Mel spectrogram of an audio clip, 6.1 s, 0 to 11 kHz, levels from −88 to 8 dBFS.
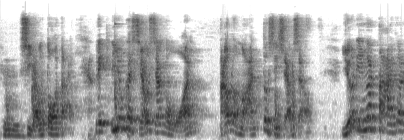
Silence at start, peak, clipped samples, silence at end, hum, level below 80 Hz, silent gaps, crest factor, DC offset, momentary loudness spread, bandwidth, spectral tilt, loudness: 0 s; 0 dBFS; under 0.1%; 0 s; none; -56 dBFS; none; 14 dB; under 0.1%; 9 LU; 8 kHz; -3.5 dB/octave; -13 LUFS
